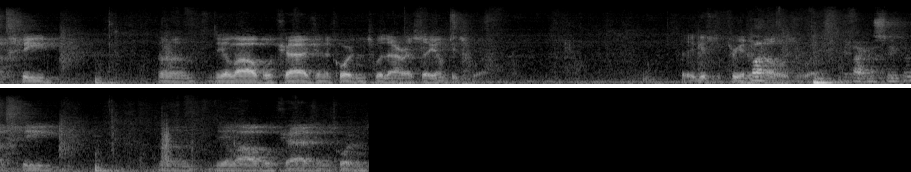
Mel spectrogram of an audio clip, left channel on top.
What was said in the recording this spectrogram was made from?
the allowable charge in accordance with RSA umpty square? I think it's $300. But if if I can speak to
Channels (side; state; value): right; drops out; at 3.7 s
